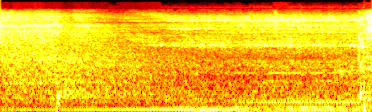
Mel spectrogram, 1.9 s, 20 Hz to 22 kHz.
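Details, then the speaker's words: Backpacker Test Set, a 500 bar air-driven test pump, feeding a 420 bar hose during a low-pressure test around 1 bar as the isolating valve slowly opens: a steady low hum with soft stroke clicks, pump running normally. "and you hear that our pump is running and you see slowly the pressure building up and i've got full control"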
